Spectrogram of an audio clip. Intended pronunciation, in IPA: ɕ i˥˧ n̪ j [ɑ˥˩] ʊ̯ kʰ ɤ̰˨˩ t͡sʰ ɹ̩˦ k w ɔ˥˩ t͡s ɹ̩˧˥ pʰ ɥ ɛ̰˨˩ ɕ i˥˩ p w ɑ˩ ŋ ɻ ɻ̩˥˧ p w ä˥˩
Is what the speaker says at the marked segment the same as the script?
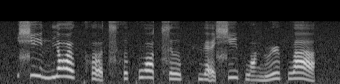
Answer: yes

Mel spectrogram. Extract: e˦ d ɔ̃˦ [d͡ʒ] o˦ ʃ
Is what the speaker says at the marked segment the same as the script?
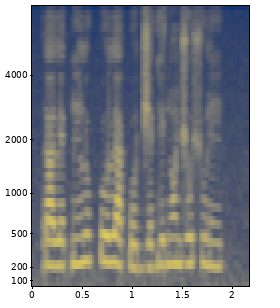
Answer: yes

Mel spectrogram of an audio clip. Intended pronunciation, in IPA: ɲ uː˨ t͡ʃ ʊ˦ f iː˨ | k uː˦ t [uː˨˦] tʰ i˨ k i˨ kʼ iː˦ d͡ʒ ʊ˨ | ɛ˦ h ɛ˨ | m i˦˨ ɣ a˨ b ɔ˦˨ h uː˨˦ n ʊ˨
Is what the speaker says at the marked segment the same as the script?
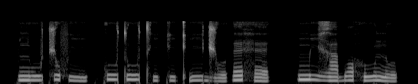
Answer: no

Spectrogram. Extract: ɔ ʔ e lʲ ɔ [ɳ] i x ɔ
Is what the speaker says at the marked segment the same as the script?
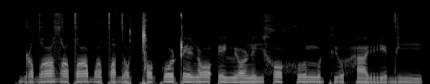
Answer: yes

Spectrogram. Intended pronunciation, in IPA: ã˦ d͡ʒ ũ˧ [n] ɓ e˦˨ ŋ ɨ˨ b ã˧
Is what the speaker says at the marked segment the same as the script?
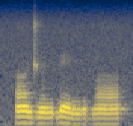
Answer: yes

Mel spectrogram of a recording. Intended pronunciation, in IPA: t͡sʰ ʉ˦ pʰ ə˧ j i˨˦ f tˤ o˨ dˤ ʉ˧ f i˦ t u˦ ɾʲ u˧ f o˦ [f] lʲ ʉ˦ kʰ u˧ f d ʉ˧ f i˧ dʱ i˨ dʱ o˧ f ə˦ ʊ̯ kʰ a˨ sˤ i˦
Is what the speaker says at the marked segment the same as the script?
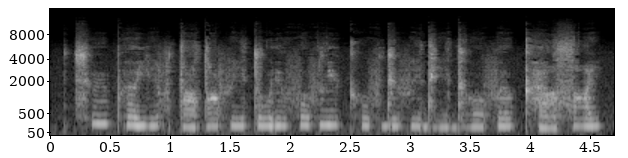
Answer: yes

